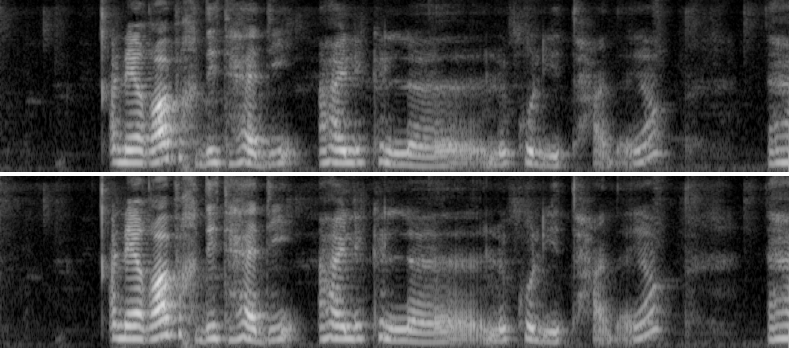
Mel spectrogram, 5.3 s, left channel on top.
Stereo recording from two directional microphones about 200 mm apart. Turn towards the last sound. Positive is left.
turn(degrees=-35)  # may be behind; listen again after turning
